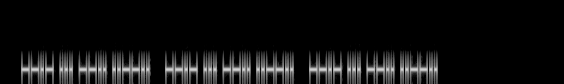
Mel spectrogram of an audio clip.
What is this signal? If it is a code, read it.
Morse code, heard as a keyed tone, about 50 wpm, 700 Hz. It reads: QSZ? QSZ? QSZ?
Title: Q-Codes Repeated 3x 50wpm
